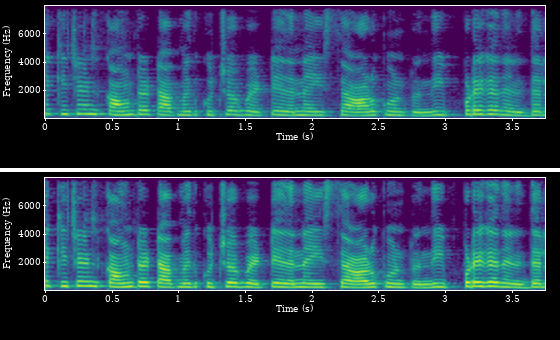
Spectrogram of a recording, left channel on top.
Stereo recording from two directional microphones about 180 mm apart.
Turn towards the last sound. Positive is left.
turn(degrees=-20)  # may be behind; listen again after turning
